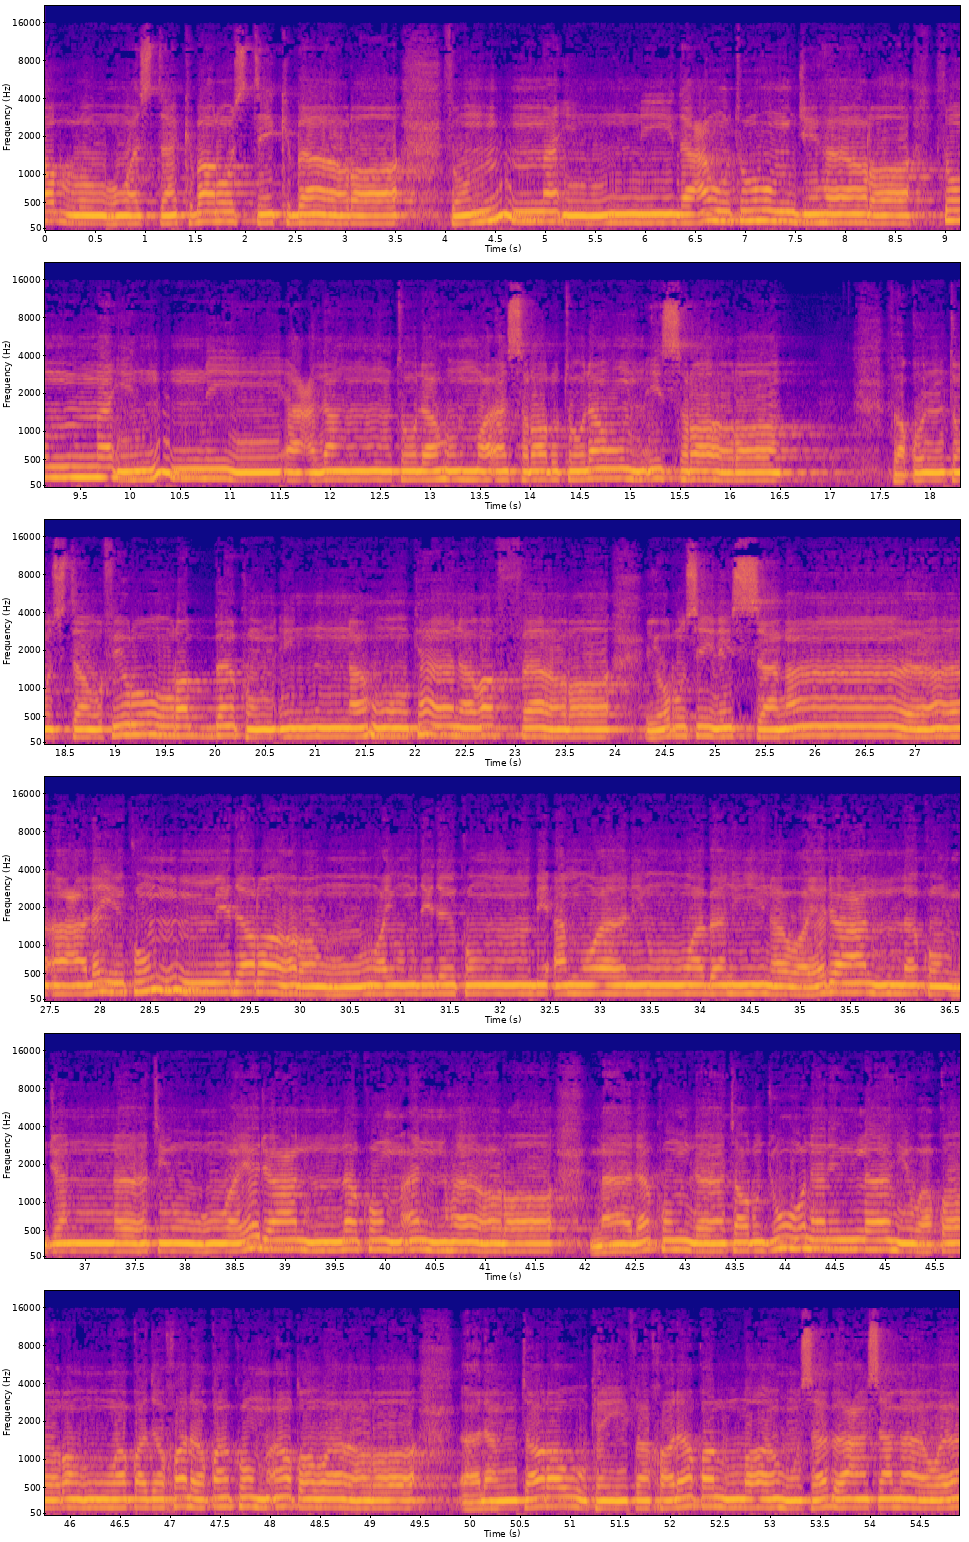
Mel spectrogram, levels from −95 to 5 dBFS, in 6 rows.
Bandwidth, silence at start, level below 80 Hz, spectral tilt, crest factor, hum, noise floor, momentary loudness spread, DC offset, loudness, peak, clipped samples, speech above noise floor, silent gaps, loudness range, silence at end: 12.5 kHz; 0 s; -54 dBFS; -6.5 dB/octave; 8 dB; none; -37 dBFS; 4 LU; under 0.1%; -16 LUFS; -8 dBFS; under 0.1%; 21 dB; none; 2 LU; 0 s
